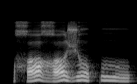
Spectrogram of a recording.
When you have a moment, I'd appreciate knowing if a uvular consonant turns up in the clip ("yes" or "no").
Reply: yes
